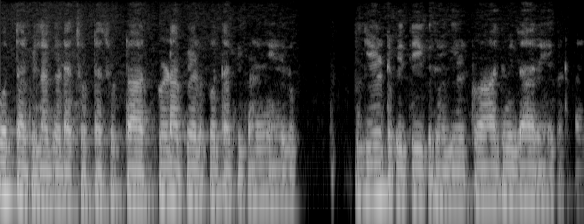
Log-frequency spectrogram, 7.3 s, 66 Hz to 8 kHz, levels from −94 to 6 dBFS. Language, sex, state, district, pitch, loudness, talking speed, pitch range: Rajasthani, male, Rajasthan, Churu, 110 Hz, -31 LUFS, 180 wpm, 105-110 Hz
